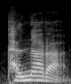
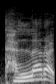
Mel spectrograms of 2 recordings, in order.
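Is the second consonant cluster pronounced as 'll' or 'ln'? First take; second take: ln; ll. First: The n after l stays an n sound. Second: The n after l is pronounced as l. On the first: The speaker calls it wrong. "이상한 발음이 되는 거죠" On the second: The speaker calls it right. "르르가 됩니다. 그래서 달나라 이렇게 발음을 하셔야 돼요"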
